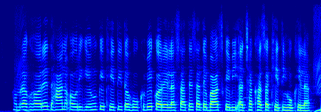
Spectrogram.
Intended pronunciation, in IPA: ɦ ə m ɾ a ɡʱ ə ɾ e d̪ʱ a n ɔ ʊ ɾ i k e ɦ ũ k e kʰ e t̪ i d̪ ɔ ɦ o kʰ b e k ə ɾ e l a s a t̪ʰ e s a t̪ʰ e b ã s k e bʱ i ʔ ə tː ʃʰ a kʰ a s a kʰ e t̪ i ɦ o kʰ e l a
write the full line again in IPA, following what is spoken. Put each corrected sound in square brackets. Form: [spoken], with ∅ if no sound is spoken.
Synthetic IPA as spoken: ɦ ə m ɾ a ɡʱ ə ɾ e d̪ʱ a n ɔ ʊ ɾ i [ɡ] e ɦ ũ k e kʰ e t̪ i [t̪] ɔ ɦ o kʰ b e k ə ɾ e l a s a t̪ʰ e s a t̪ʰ e b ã s k e bʱ i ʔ ə tː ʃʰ a kʰ a s a kʰ e t̪ i ɦ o kʰ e l a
